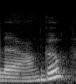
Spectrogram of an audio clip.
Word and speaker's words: L'Engle: was written by Madeleine L'Engle I do believe that's how her name is pronounced as a French name uh it says here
